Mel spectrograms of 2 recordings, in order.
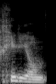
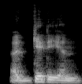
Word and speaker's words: Gideon: He's called Gideon van Meijeren, Gideon in English pronunciation, and he is the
